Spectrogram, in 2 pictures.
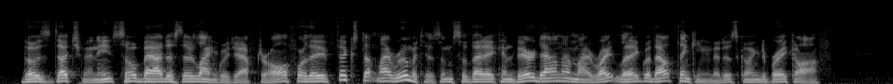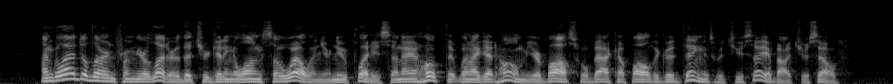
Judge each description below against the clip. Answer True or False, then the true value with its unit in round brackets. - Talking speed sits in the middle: False (245 wpm)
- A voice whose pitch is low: True (120 Hz)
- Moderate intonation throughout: True (4.3 semitones)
